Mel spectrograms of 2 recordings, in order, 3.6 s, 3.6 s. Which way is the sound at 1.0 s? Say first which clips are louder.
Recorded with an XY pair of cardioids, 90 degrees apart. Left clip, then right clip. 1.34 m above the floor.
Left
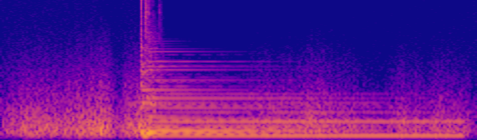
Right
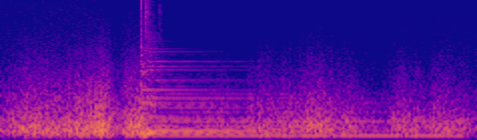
Left 8 dB; 60° left.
